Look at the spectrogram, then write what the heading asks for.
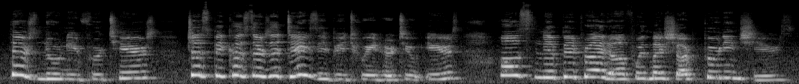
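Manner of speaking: lightly voiced brisk florist; a hint of a matter-of-fact florist. The florist offers to snip off the daisy, lightly voiced. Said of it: "said the florist".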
